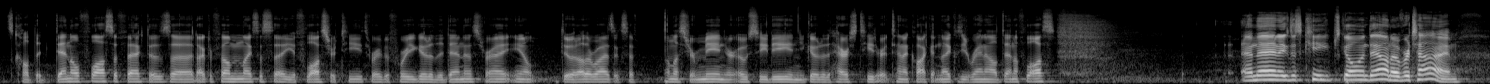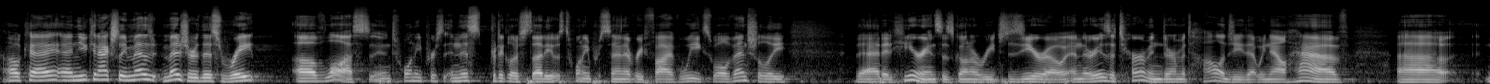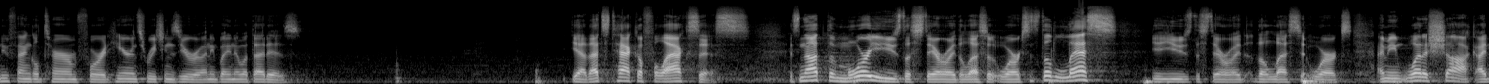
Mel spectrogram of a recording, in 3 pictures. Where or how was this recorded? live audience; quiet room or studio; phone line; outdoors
live audience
